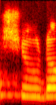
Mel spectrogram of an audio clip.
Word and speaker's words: स्यूडो: इसमें स्यूडो में P silent रहता है, ऐसे ही लिखा जाता है इसको।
